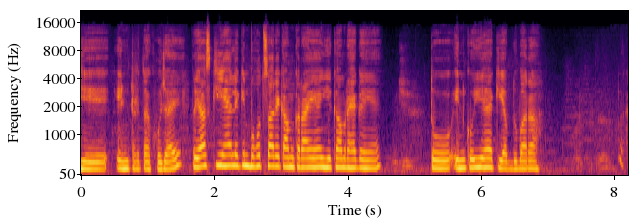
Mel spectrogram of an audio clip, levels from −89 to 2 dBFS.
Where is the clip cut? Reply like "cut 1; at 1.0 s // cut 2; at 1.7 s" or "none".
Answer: none

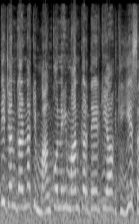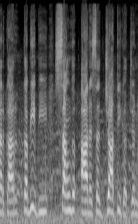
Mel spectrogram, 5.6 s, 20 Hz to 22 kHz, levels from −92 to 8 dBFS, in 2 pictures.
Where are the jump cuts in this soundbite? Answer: cut 1; at 2.3 s

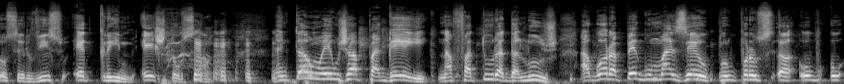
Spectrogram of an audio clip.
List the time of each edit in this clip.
none

